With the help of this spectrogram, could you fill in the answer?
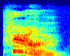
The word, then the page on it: higher: British English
